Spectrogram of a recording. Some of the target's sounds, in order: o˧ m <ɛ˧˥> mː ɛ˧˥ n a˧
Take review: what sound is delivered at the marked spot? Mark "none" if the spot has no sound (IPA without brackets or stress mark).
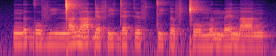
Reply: ə˧˥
